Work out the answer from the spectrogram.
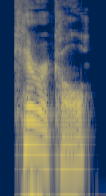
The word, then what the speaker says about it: Caracal: The Regal Caracal. That's the pronunciation.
